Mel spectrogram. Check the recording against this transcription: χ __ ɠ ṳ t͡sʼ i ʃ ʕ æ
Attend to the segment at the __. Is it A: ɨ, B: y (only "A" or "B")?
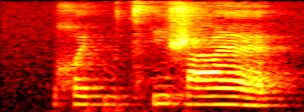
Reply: B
